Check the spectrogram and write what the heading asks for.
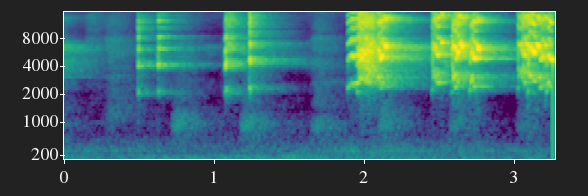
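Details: Green lovebird ngekek: a few thin squeaky notes open, followed by loud, harsh, noisy chattering bursts that come almost back to back.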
